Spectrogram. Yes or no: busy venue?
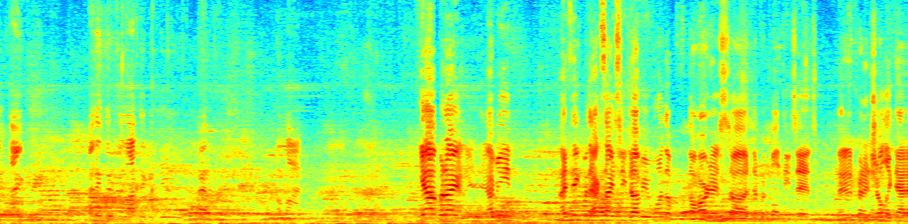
yes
